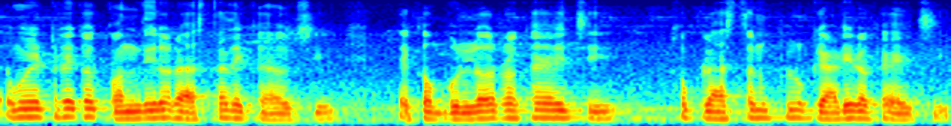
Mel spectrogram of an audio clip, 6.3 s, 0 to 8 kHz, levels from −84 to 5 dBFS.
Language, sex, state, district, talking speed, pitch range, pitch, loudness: Odia, male, Odisha, Malkangiri, 140 wpm, 115-135 Hz, 125 Hz, -14 LUFS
